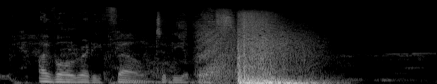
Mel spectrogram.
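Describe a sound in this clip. A loud magical whoosh swells and cuts off.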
